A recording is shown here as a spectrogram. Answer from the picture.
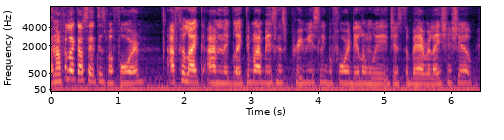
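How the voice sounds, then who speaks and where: A woman with a medium pitch and ordinary pitch variation talks very fast over noticeable background noise. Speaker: small business owner vlogger. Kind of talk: casual vlog monologue.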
